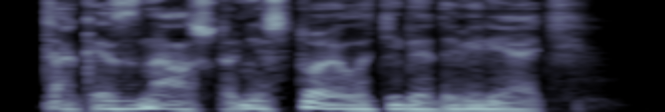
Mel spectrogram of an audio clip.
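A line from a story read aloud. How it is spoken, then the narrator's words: Angry cursing, snorting. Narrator (Russian): выругался отец Марины, зло сопя носом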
